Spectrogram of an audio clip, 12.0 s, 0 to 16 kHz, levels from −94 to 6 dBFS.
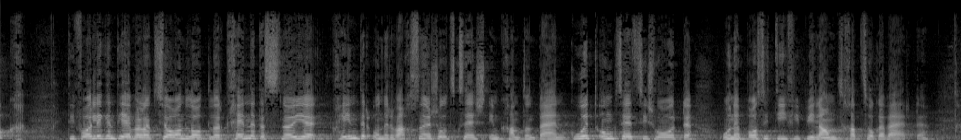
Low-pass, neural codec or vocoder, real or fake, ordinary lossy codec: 14.4 kHz; none; real; none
